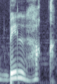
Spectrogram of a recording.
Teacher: جزم دے کر ہم نے سانس توڑا تو ہم نے یہاں پر قلقلہ کیا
